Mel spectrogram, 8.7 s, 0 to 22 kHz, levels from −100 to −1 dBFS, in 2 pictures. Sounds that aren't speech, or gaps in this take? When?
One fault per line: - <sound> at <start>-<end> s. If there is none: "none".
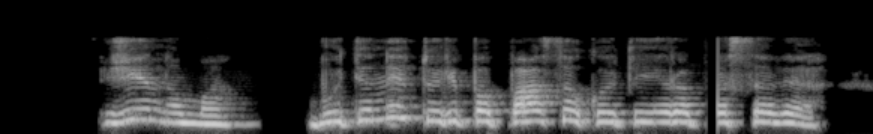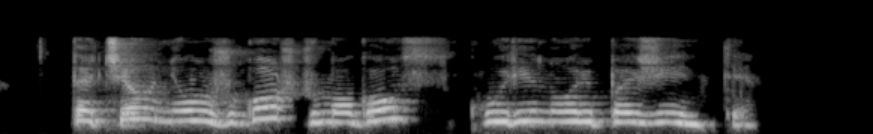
- dropout at 3.5-3.6 s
